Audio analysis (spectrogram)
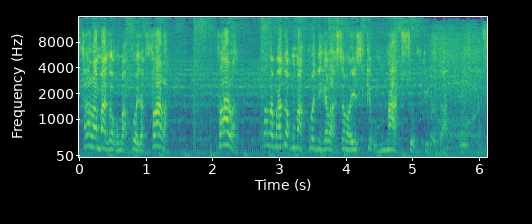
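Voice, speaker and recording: A man acts out a middle-aged tyrant of a father in an audio drama. His voice is high for a man, aggressive and full of curses and threats, with music clearly playing behind it. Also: lively intonation, fast talker, fairly bright tone. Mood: furious. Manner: aggressive, cursing, barking orders.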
